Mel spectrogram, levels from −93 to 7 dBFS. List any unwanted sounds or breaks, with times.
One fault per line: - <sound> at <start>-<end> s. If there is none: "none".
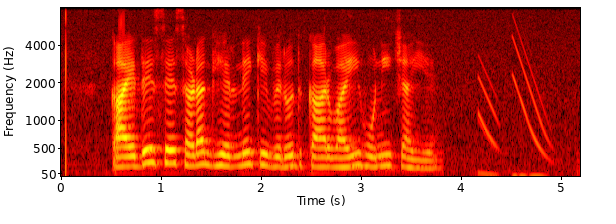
- chirp at 4.2-5.0 s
